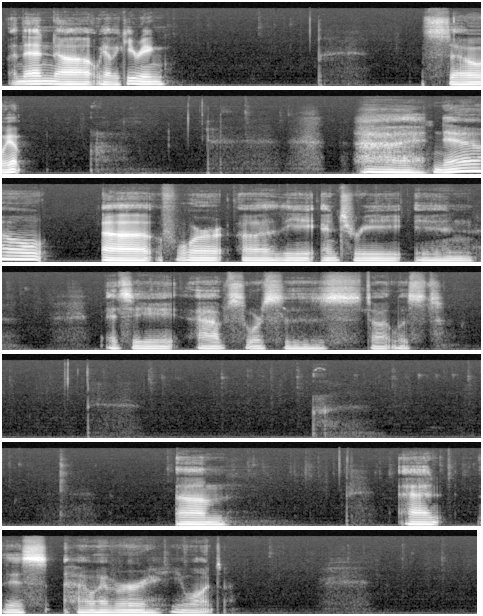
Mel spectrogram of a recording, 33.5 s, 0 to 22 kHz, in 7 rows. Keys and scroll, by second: 0.0-0.2 typing, 0.5 ctrl+a, 0.7 ctrl+a, 1.3 ctrl+a, 2.2-3.0 typing, 6.7-8.0 typing, 10.2-24.3 typing, 22.8 Return, 25.4 ctrl+[, 25.4-33.4 typing.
